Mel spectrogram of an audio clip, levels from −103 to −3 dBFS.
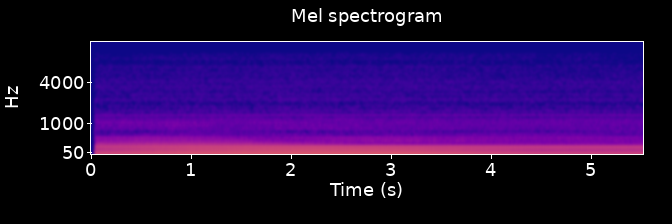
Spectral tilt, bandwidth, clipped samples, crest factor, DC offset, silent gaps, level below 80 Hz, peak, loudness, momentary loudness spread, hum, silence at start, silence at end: -8.5 dB/octave; 11 kHz; under 0.1%; 8 dB; under 0.1%; none; -52 dBFS; -42 dBFS; -53 LUFS; 6 LU; 50 Hz at -50 dBFS; 0.05 s; 0 s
